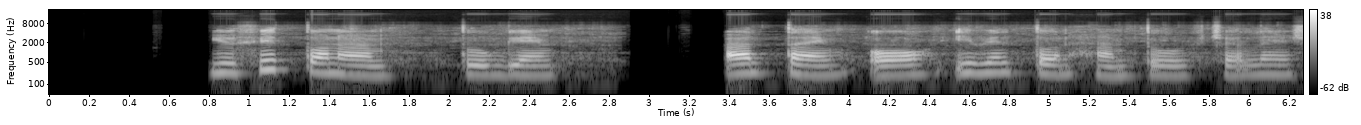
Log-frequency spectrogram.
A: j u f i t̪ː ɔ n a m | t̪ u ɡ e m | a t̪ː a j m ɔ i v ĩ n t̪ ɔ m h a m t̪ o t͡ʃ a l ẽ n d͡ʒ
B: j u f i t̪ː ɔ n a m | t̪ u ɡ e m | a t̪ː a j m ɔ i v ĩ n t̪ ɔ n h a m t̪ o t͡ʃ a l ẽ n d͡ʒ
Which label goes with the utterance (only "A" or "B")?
B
